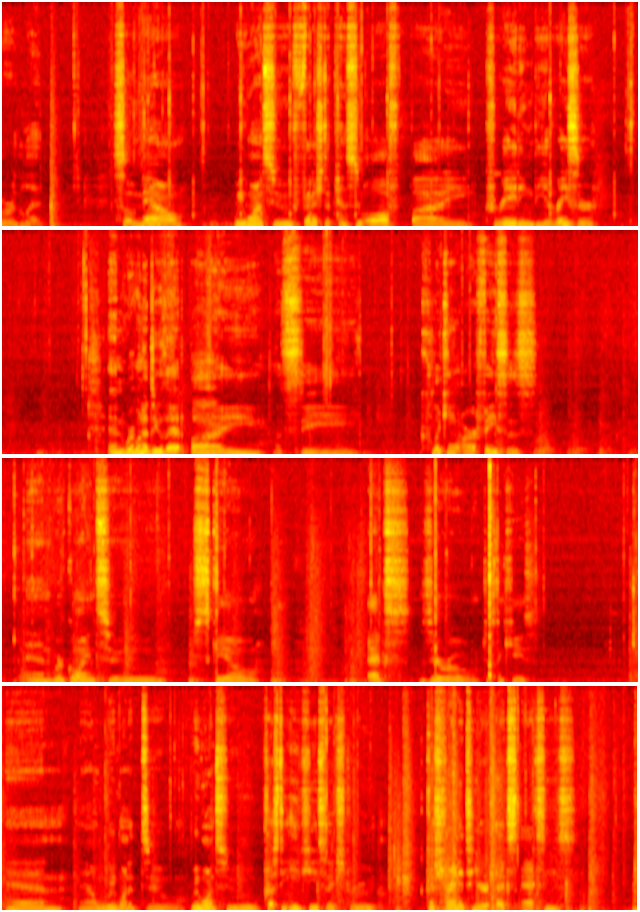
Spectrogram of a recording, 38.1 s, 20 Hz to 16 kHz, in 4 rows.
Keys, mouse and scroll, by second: 1.1-2.6 scroll up 1, 2.6-7.7 middle drag, 7.7-8.1 scroll up 1, 8.1-9.9 middle drag, 15.6 z, 16.6 c, 22.2 s, 33.6 e.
